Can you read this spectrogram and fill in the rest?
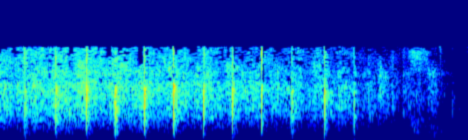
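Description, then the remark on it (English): An audience applauds promoted paramedics, a dense wash of clapping punctuated by one steady, evenly spaced run of sharp, loud claps, about a dozen, before the whole round tapers off and fades out. “Unfortunately, as you can see, the hard work never stops, and a lot of our paramedics weren't able to be here this evening, but please join me in one last round of applause for all of our promoted paramedics.”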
